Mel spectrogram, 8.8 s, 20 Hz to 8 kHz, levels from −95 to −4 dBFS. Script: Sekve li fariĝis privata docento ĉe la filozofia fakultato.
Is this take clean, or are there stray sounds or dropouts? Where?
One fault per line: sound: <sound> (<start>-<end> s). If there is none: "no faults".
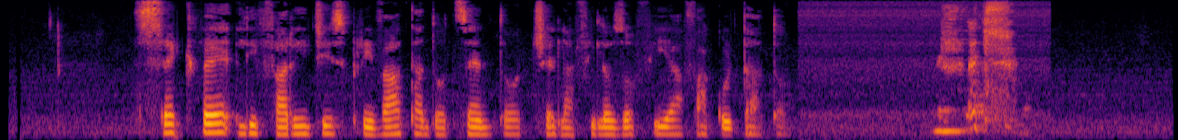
sound: sneeze (7.0-7.8 s)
